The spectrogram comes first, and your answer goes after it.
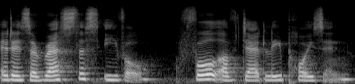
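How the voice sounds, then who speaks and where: A woman talks in a normal speaking voice at a medium pitch, her intonation fairly even. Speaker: scripture reader. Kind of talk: reading aloud.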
